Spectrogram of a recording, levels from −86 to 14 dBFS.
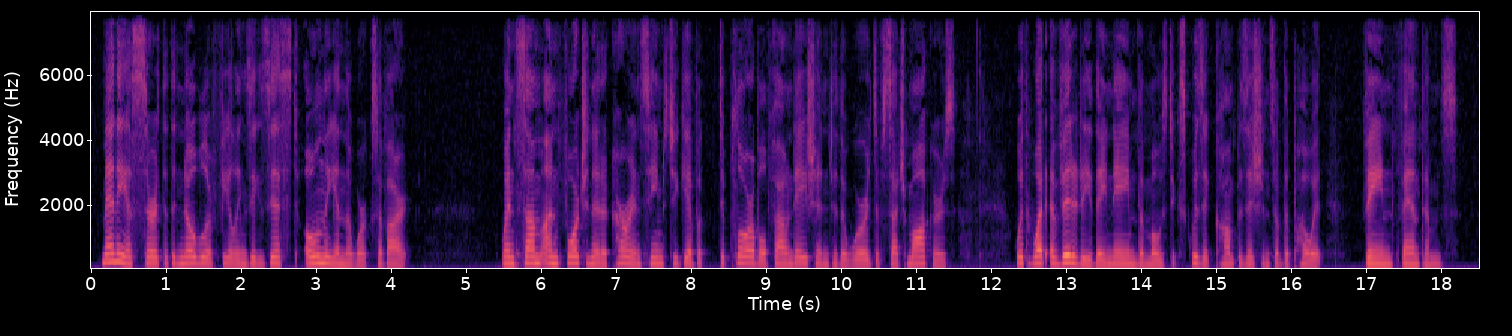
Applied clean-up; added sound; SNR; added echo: none; none; none; none.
